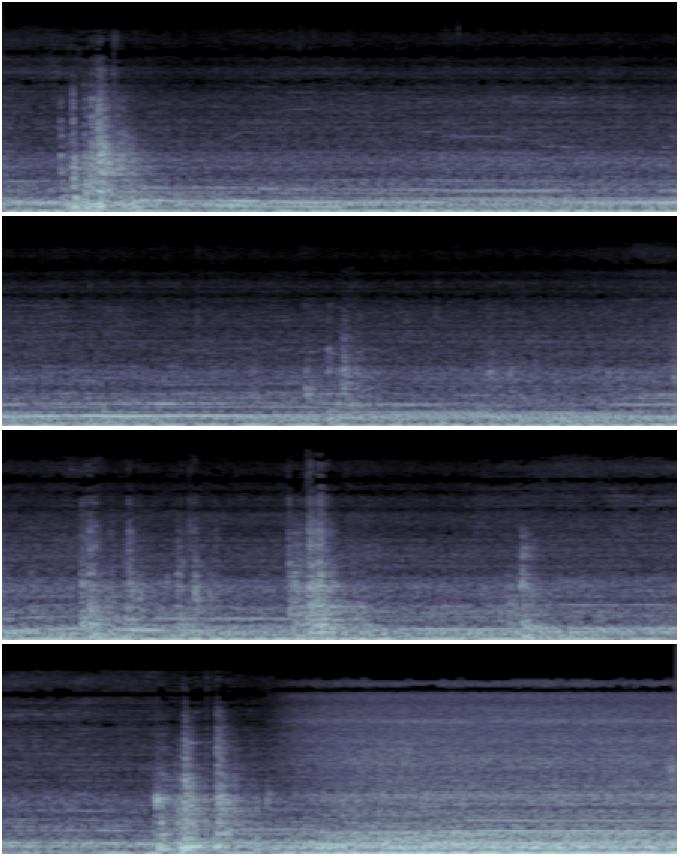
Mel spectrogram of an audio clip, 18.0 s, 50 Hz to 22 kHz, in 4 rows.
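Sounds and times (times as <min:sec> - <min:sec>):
diesel engine running: 0:15.2 - 0:18.0.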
